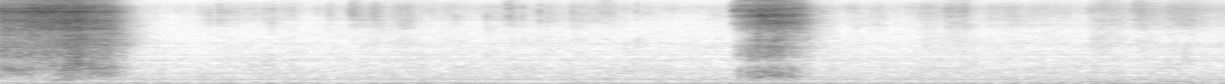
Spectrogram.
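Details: Tired adult with a snotty nose, late-morning sneezes, coughs and nose blows: two sharp, hissy bursts about three seconds apart in a quiet room; sneeze.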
